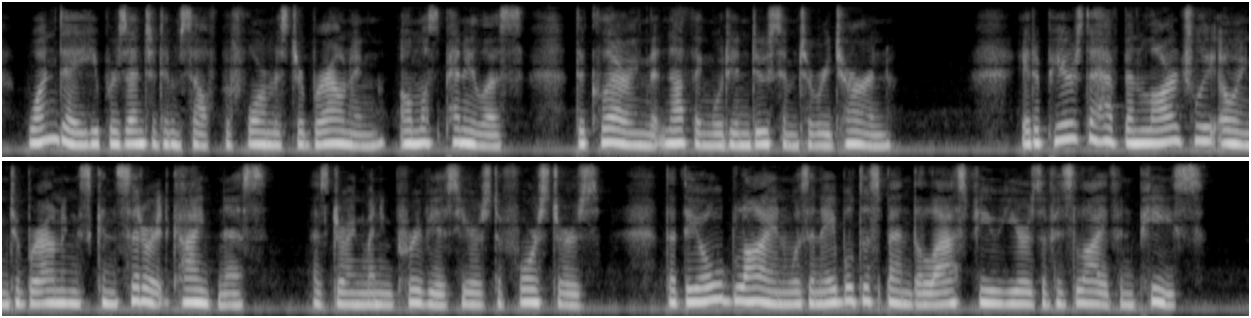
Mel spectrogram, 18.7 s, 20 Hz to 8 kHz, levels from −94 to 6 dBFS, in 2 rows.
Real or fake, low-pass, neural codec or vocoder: real; 7.2 kHz; none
